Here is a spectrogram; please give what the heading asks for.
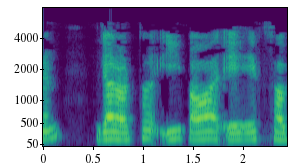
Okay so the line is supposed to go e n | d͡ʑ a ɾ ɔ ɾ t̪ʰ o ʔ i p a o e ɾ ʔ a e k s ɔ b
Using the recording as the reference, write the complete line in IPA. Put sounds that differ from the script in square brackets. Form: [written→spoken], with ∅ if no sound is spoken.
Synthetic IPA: e n | d͡ʑ a ɾ ɔ ɾ t̪ʰ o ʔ i p a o [e→a] ɾ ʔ [a→e] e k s ɔ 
